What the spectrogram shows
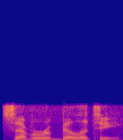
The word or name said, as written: severability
